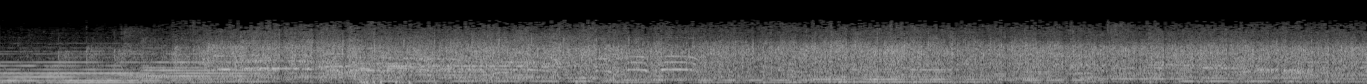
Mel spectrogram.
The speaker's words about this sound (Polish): Oklaskami i wykrzyknikami niech żyje papież.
